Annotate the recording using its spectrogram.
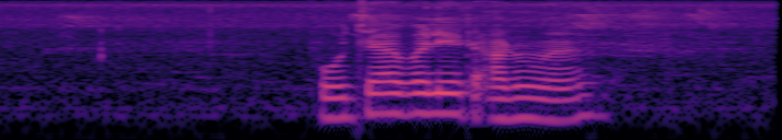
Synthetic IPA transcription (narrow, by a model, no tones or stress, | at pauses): puːd͡ʒaːʋəlijəʈəʔɐnuʋə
